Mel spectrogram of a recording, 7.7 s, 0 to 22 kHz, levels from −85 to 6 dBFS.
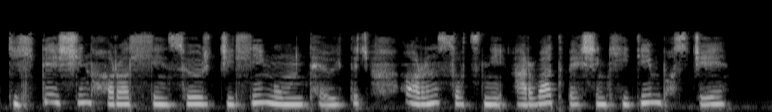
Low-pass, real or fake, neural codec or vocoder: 7.2 kHz; real; none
